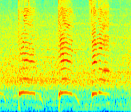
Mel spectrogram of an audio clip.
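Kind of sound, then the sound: crowd, arena crowd cheering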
